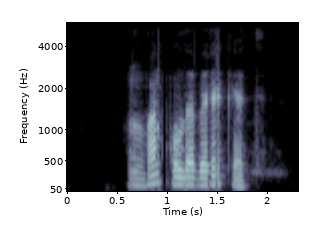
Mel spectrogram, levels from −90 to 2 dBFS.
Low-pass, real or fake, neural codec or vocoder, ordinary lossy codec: 5.4 kHz; real; none; Opus, 64 kbps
